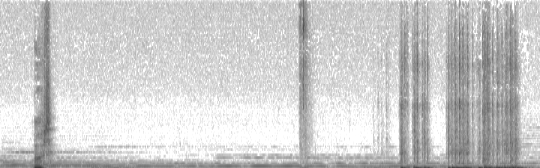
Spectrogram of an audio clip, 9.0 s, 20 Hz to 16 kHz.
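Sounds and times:
speech: 0.6s - 0.9s
typing on a keyboard: 6.3s - 8.8s.

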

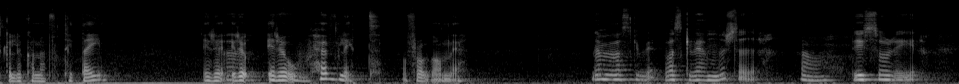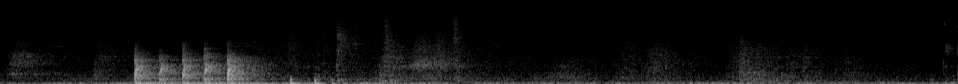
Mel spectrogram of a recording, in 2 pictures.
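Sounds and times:
speech: 0.0s - 1.2s, 2.0s - 4.8s, 5.9s - 9.4s
firm knocks on a wooden house door: 10.9s - 12.9s.

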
